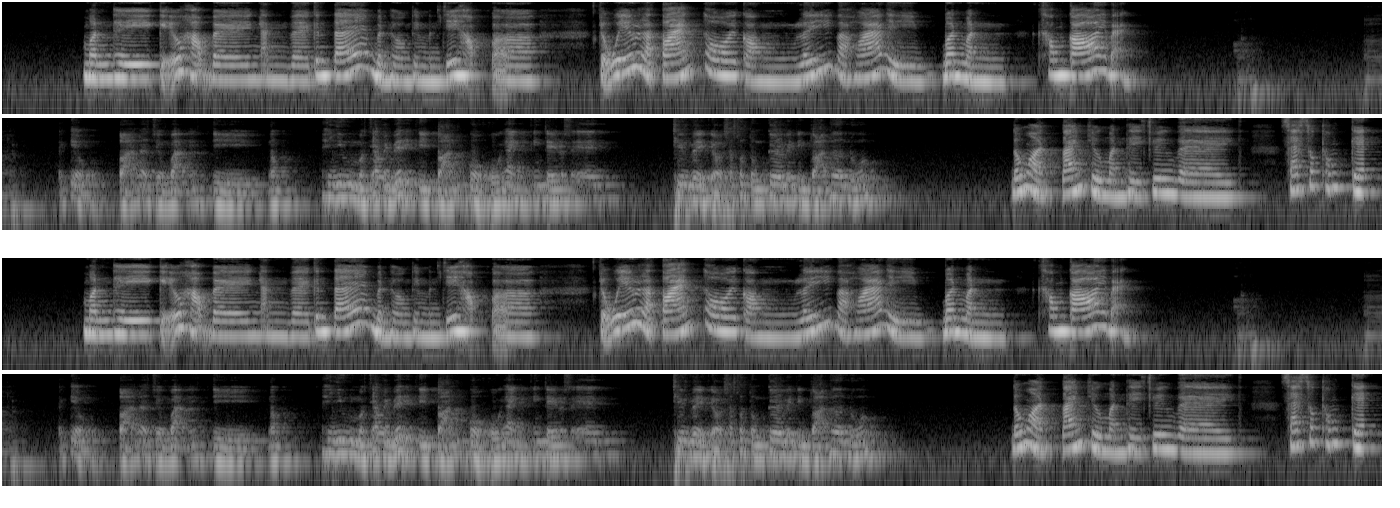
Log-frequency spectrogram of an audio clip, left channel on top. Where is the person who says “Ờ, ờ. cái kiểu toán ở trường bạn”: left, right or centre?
Right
